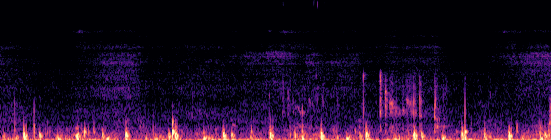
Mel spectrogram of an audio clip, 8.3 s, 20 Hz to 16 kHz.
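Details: Adult mother's own heartbeat recorded with a phone held at the stomach during a heartbeat check: soft, steady low thumps at about 85 beats a minute under a constant hum, with gurgling noises; an ordinary heartbeat.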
